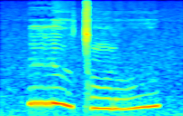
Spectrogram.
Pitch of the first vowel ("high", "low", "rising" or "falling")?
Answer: falling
